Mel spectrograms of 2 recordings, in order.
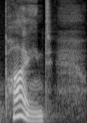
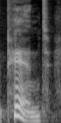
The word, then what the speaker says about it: pint: But there are words like P-I-N-T or pint, which by rule should be pint, but are pint because of morphological history and accidents of how English is developed.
